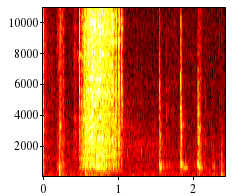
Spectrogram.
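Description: A cordless drill with a socket on an extension backs out a dashboard trim screw. There are a few sharp clicks, then a loud half-second burst of the driver working the screw near the middle, then more light clicks.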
